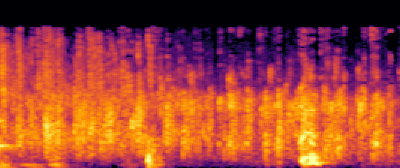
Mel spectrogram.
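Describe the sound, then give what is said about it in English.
An audience applauds Deputy Governor Andrew Houser, many hands clapping together in a dense, steady crackle that holds at an even, moderate level throughout, with a few brief voices rising faintly beneath it. “So, ladies and gentlemen, would you please join me in giving a warm round of applause to our Deputy Governor, Andrew Houser.”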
